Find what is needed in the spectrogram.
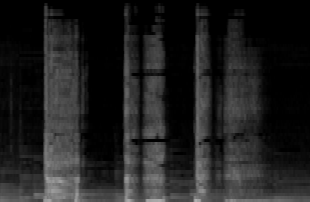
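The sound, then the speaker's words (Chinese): A woman, bleeding and sweat-soaked in the dust under a hot sun, coughs again and again in uneven, harsh, throaty bursts, some coming in quick pairs, with a hoarse, breathy tail at the end. “她不断地咳嗽着”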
